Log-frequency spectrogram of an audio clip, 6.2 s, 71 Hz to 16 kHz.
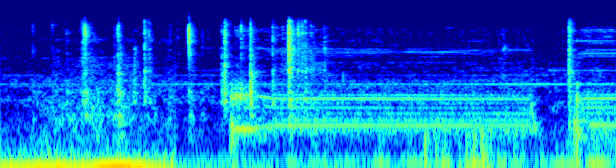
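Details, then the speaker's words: Yamaha YZF R125 motorcycle being rebuilt after crash damage, ignition switched on: a few clicks, then a steady low hum for about three seconds as the fuel pump primes normally. "now it's good at least we can hear the fuel pump working so we can just Prime the lines a bit by turning the ignition on a couple of times"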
